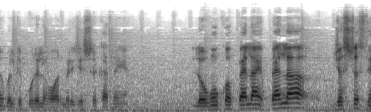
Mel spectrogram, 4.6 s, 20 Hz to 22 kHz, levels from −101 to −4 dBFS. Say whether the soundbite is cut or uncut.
uncut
